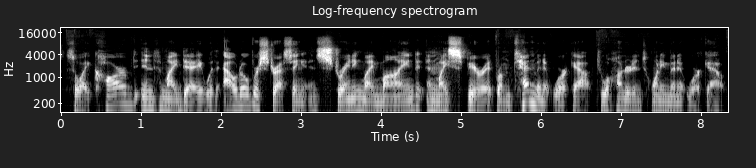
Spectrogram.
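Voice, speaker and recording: A man in his sixties speaks in a relaxed, conversational way, pitched right in the middle of the male range. He restarts and corrects himself often, sounding earnest and unpolished. The recording is dry and close, with no room echo. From United States. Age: 60s. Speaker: chiropractor. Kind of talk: casual talk to camera.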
